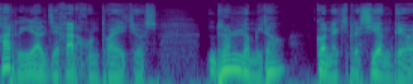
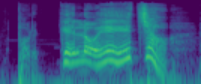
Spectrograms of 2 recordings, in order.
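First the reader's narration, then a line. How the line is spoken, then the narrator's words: Desperate exclamation. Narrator (Spanish): exclamó con desesperación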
